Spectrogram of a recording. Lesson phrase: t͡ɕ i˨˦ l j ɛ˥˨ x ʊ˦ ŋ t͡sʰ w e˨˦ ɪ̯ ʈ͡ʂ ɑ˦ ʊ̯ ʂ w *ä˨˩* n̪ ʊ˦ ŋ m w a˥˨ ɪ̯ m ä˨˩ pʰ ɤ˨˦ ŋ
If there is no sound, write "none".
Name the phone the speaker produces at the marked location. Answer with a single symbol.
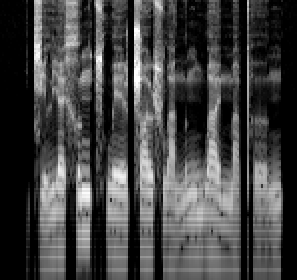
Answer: ä˨˩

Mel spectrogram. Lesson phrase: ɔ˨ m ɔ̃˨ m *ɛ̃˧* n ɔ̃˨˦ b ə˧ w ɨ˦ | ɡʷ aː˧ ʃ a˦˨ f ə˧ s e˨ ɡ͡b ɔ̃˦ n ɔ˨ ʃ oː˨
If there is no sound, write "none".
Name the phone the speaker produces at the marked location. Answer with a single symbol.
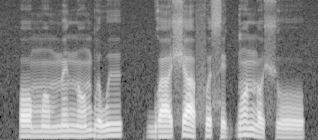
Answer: ɛ̃˧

